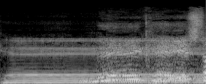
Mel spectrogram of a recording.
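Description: Male gospel vocal quartet singing in close harmony. The voices hold a chord for about a second, then move to new notes, with a sharp 's'-like consonant near the end.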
